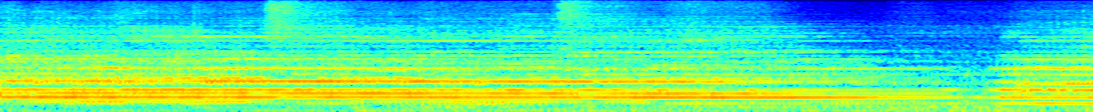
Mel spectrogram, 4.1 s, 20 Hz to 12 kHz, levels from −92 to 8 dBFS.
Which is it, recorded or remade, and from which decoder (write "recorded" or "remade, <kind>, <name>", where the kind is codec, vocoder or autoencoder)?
remade, codec, SNAC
